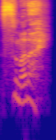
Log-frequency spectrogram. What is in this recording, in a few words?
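healed, Japanese; cetie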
